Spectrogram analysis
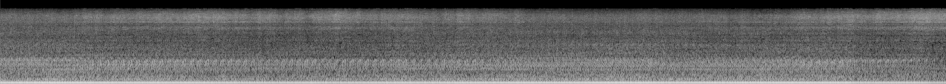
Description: Vibration and noise of a working motor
